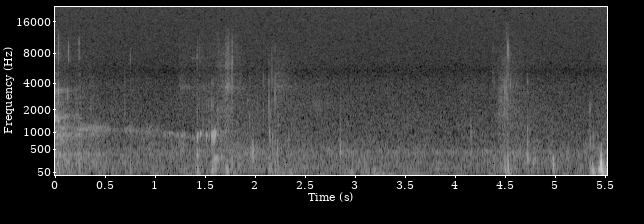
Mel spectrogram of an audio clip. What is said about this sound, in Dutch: Ik ga mijn slokje water pakken. Ik krijg een hele droge mond.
